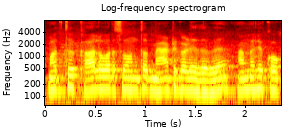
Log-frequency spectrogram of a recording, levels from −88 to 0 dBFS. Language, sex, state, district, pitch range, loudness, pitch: Kannada, male, Karnataka, Koppal, 135-150 Hz, -15 LUFS, 140 Hz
